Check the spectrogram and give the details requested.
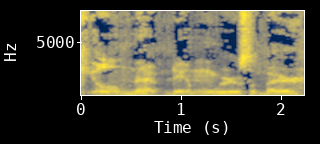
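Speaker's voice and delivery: soft, slow, rugged rancher voice. Joining the other speaker's impression of a rancher: rugged rancher voice. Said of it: "he talked kind of like that, like, real rugged".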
